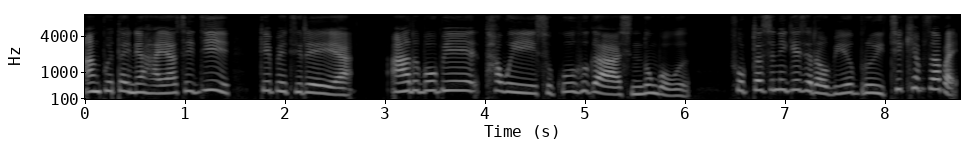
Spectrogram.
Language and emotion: Bodo, disgusted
